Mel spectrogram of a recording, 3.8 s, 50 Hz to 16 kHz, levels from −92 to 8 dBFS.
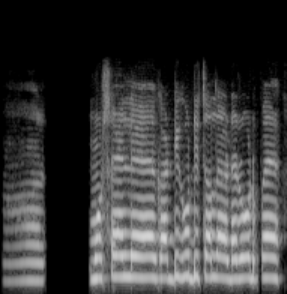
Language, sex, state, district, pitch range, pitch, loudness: Marwari, male, Rajasthan, Churu, 240-260 Hz, 250 Hz, -15 LUFS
